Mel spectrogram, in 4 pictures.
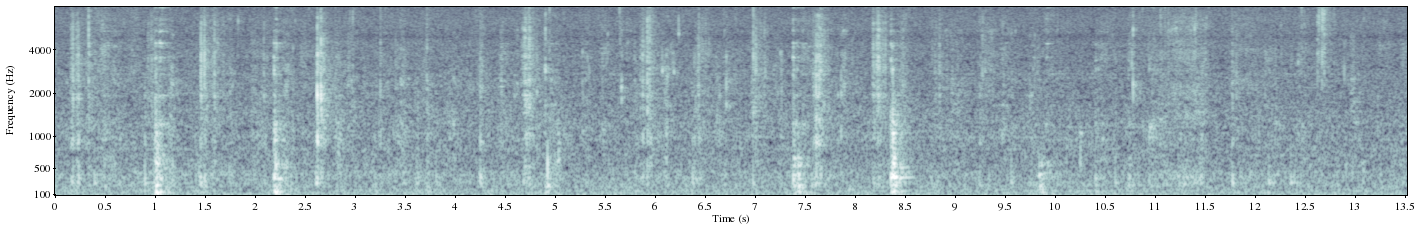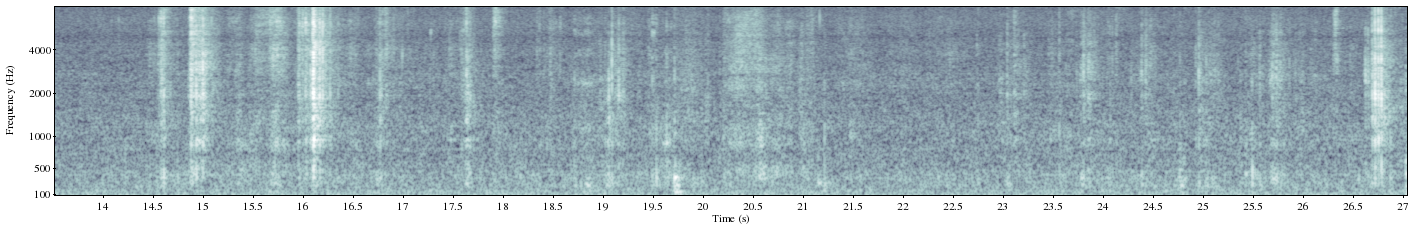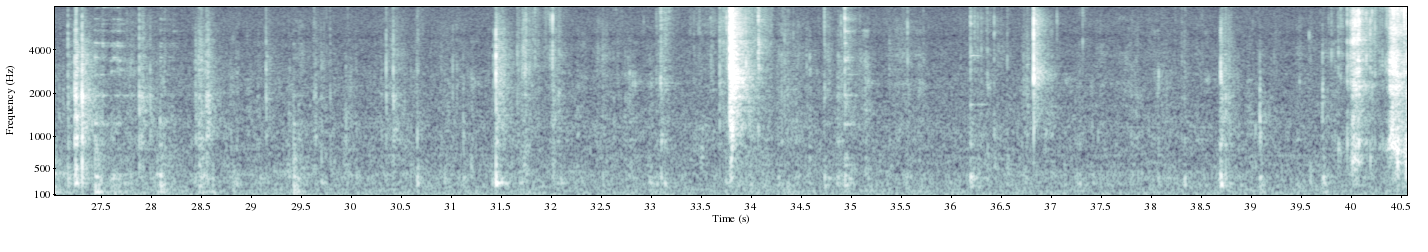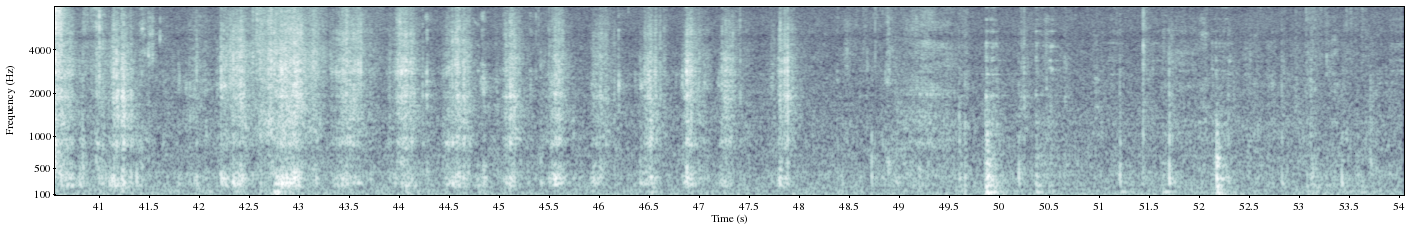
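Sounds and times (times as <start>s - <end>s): crunching and chewing food: 0.0s - 13.4s, 14.4s - 21.6s, 22.4s - 54.0s.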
